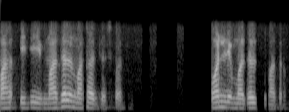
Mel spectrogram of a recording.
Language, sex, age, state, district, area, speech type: Telugu, male, 18-30, Andhra Pradesh, Chittoor, rural, conversation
